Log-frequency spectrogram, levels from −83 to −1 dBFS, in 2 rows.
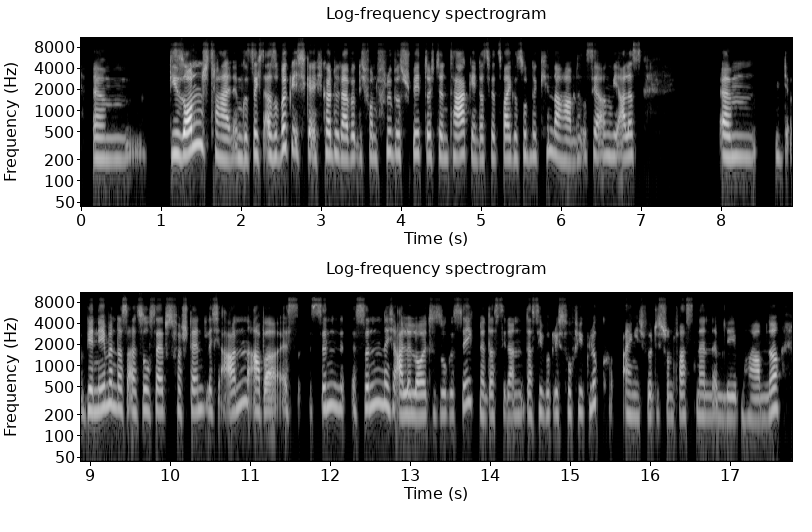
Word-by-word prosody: Ähm, 205 +5 -3 0.3
die 240 0 +6
Sonnenstrahlen 240 -5 +7
im - - -5
Gesicht, 210 +1 0
also 225 0 +1
wirklich, 295 +1 +5
ich - - +1
k - - +1
ich - - -4
könnte 240 -1 +3
da 210 0 +7
wirklich 220 0 -3
von 220 -2 -6
früh 255 +4 -4
bis 235 -1 -2
spät 240 0 0
durch 225 - 0
den 215 -2 -2
Tag 225 +2 +7
gehen, 215 -4 -3
dass 205 0 -4
wir 210 - -4
2 215 0 +3
gesunde 220 +1 -5
Kinder 235 -5 -1
haben. 190 -1 +1
Das 205 - -14
ist 235 - -11
ja 220 - +1
irgendwie 225 -1 -4
alles 230 +2 +1 1.0
ähm, 220 0 +2 0.2
w 220 - -12 0.2
wir 230 +1 +4
nehmen 255 +4 +3
das 240 -2 -1
als 220 0 -2
so 230 - -2
selbstverständlich 225 0 -2
an, 270 +8 +1
aber - - +2
es - - -8
es 225 - -7
sind 250 0 -3
es 245 - -9
sind 270 +4 -2
nicht 270 -3 -2
alle 200 +1 +3
Leute 195 +1 -1
so 200 0 -8
gesegnet, 200 - -6
dass 195 -1 -5
sie 200 - -13
dann 195 +1 -6
dass 200 -1 -6
sie 220 - -7
wirklich 200 0 -6
so 210 - -8
viel 215 0 -8
Glück, 280 +6 -7 0.2
eigentlich 195 -2 -5
würde 190 +1 -6
ich - - -1
schon 185 -1 -3
fast 195 +1 -5
nennen, 190 -1 -5
im - - -9
Leben 180 0 -8
haben, 170 0 0
ne? 235 +6 +2
220 Hz, 240 wpm, -24 LUFS, 200-240 Hz, 1.0 s, Sonnenstrahlen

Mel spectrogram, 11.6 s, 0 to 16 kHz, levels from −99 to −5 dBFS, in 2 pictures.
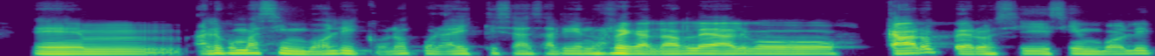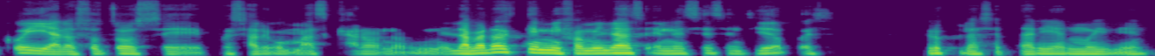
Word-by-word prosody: em, 115 0 +1
algo 140 +4 +1
más 145 0 +2
simbólico, 120 -3 0
¿no? 130 +1 -3
Por 125 -4 -6
ahí, 125 +2 -1
quizás, 125 -2 -7
a - - -2
alguien, 125 0 -1
no 125 - +1
regalarle 125 -1 +5
algo 120 0 +2 0.2
caro, 155 +7 +6
pero 120 0 +2
sí 125 0 -4
simbólico. 120 +4 -3
Y 130 -4 +1
a - - +3
los 110 -1 -4
otros, 125 -1 -4
eh, 110 - -8
pues 115 - -13
algo - - -5
más - - -8
caro, - - -10
¿no? - - -10
Ni 115 0 -9
la 130 - +5
verdad 185 +6 +5
es 185 - -12
que 170 - +3
mi 145 -2 +4
familias, 140 +1 +3
en 130 0 -4
ese 135 +2 -6
sentido, 130 +1 -6
pues - - -13 0.4
creo 140 - -1
que - - -31
lo 115 - -2
aceptarían 120 +1 -5
muy 115 0 -2
bien. 120 0 -7
125 Hz, 230 wpm, -23 LUFS, 115-135 Hz, 0.4 s, caro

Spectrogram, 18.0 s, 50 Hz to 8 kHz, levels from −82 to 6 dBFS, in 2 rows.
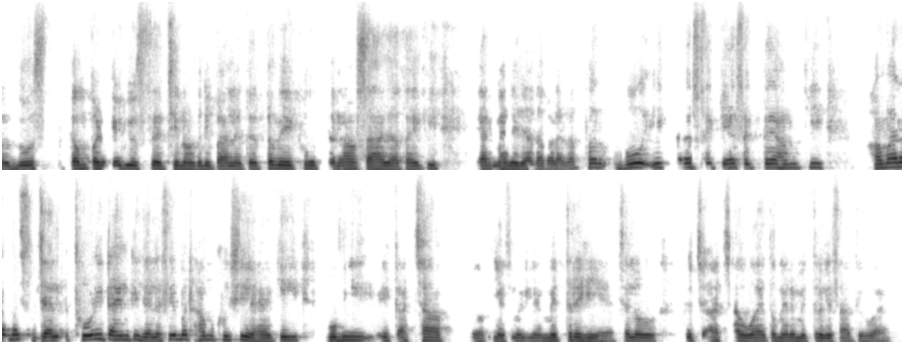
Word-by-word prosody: दोस्त 150 +1 0 0.2
कम 155 0 +3
पढ़ते 150 0 +3
भी 155 - +2
हुए 155 - +7
उससे 150 +1 +1
अच्छी 140 +3 -2
नौकरी 140 0 +1
पा 135 -1 -1
लेते 135 0 0
हैं। 135 - 0
तब 155 0 +5
एक 150 -1 +4
वो 150 - +3 0.2
तनाव-सा 145 +2 0
आ - - +1
जाता 135 0 0
है 140 - +2
कि 155 +2 -4 0.5
यार 150 -1 +1
मैंने 140 0 +2
ज़्यादा 130 0 -1
पढ़ा 125 -1 -3
था। 150 +4 -7
पर 190 0 +1 0.2
वो 195 +4 +8 0.2
एक 195 - -2
तरह 195 +1 +1
से 200 +3 -8
कह 180 0 -1
सकते 185 0 -2
हैं - - +3
हम 175 +1 -3
कि 195 -1 -4 0.5
हमारा 205 +5 +5
बस 210 0 0
जल 160 +1 +5 0.2
थोड़ी 200 +4 +7
टाइम 185 -2 +2
की 195 - -1
जेलसी 155 +4 +2
बट 200 0 0
हम 180 +1 -3
खुशी 175 -1 +3
है 135 - +1
कि 155 +3 +2 0.4
वो 155 - +7
भी 165 +1 +2 0.3
एक 150 - -7
अच्छा 145 +1 -4
अ, 140 - -3 0.5
प्लेसमेंट 140 0 -3
ले 140 0 -3
मित्र 145 +3 -1
ही 135 - +2
है। 125 0 -9
चलो 145 -2 +2 0.3
कुछ 145 -2 -5
अच्छा 145 0 -6
हुआ 140 0 +3
है 140 - -2
तो 145 - -3
मेरे 145 0 0
मित्र 135 +1 -1
के 135 - +2
साथ 125 -2 -10
ही - - -3
हुआ 120 -1 -7
है। - - -15
150 Hz, 230 wpm, -18 LUFS, 140-175 Hz, 0.5 s, वो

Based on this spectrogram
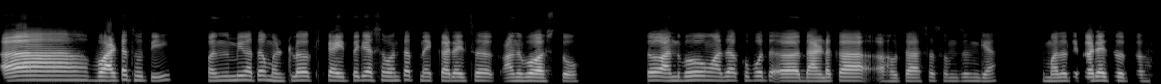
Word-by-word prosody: अ, - - +2 0.9
वाटत 190 +3 +5
होती, 185 0 -7 0.4
पण 180 +2 -4
मी 205 +1 -3
आता 205 +1 -1
म्हंटलं 185 +1 -2
की - - -28
काहीतरी 185 +1 0
असं 195 0 -2
म्हणतात 185 +3 -3
ना, 180 - -4
एक 175 - -7
करायचा 175 0 -1 0.2
अनुभव 170 +1 0
असतो. 160 -1 -7 0.7
तो 190 0 +2
अनुभव 185 +3 -1
माझा 185 0 -1
खूपच 190 +1 -7
अ, 165 0 +2
दांडका 165 +2 +2
अ, 155 - -7
होता 150 +1 -4
असं 155 +2 -9
समजून 165 0 -14
घ्या. 155 0 -7 0.5
मला 160 +1 -1
ते - - -9
करायचं 180 0 +2
होतं. 155 -2 -8
175 Hz, 160 wpm, -24 LUFS, 165-190 Hz, 0.9 s, वाटत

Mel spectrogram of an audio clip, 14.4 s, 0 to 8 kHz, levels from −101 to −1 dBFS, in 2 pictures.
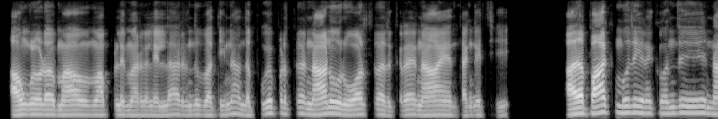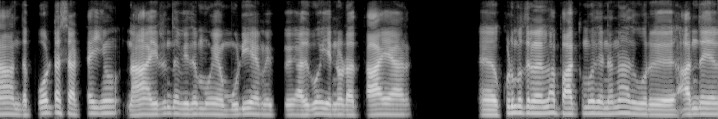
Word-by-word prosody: அவங்களோட, 125 +1 +3
ம - - +3 0.3
மாப்பிள்ளைமார்கள் 115 -1 -3
எல்லா 120 +3 -3
இருந்து 115 +2 -5
பாத்தீங்கன்னா 120 +5 -4
அந்தப் 110 -3 -5
புகைப்படத்துல 145 0 -4
நானும் 145 +2 +4
ஒரு 125 - 0
ஓரத்துல 130 -1 -1
இருக்குற. 110 +3 -4 0.2
நான் 120 +1 +3
என் 105 -2 -9
தங்கச்சி. 110 0 -8 0.7
அத 145 - +10
பாக்கும் 175 0 +5
போது 170 +1 -1
எனக்கு 150 -1 -5
வந்து 155 +3 -4 0.3
நான் 135 0 +2
அந்த 120 -2 -4
போட்ட 155 +2 +1
சட்டையும், 150 +4 -1 0.2
நான் 130 +2 +3
இருந்த 145 +2 -5
விதமும், 135 0 -2
என் 120 0 -5
முடி 135 +2 -2
அமைப்பு, 125 -1 -7
அதுவும் 135 +3 0
என்னோட 125 -1 0 0.2
தாயார். 125 0 +3 0.8
ஆ. - - +2 0.2
குடும்பத்துலலாம் 160 -1 +1
பார்க்கும் 145 +2 0
போது 150 - +1
என்னன்னா 150 +3 -2
அது 140 - -2
ஒரு 125 - -1 0.3
அந்த 140 +1 -1
130 Hz, 170 wpm, -23 LUFS, 120-150 Hz, 0.8 s, அத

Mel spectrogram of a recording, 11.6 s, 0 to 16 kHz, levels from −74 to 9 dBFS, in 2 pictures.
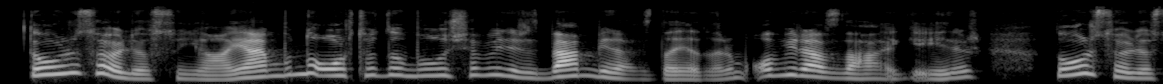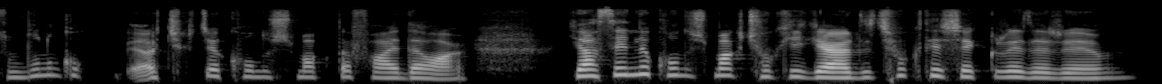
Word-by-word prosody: Doğru 330 +6 +4
söylüyorsun 175 - 0
ya. 145 -1 -2
Yani 220 +7 +7
bunda 325 +5 -2
ortada 280 0 -1
buluşabiliriz. 275 -7 -5
Ben 255 +2 +8
biraz 160 -9 -5
dayanırım, 150 +4 -5
o 265 +2 -3
biraz 245 -10 +4
daha 170 -1 -3
gelir. 180 +7 -9 0.3
Doğru 315 +6 +2
söylüyorsun. 210 - -4
Bunu 285 +2 -10
ku 280 - -13 0.3
açıkça 260 - -3
konuşmakta 225 -2 -8
fayda 195 -3 -2
var. 160 -1 -1 0.5
Ya, 260 0 +6
seninle 300 +4 +1
konuşmak 285 -1 -2
çok 235 0 -5
iyi 235 - -4
geldi. 205 -1 +6
Çok 275 +6 -5
teşekkür 235 -4 -2
ederim. 195 -2 -4
230 Hz, 160 wpm, -23 LUFS, 190-275 Hz, 0.5 s, Ben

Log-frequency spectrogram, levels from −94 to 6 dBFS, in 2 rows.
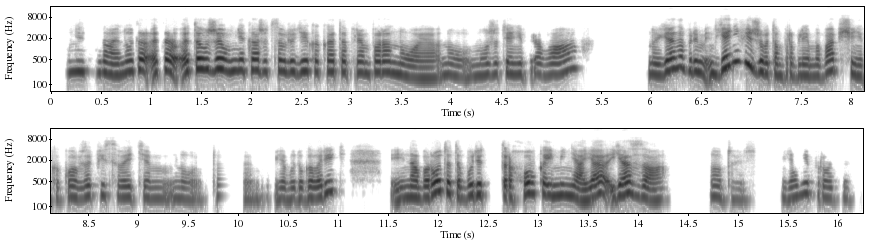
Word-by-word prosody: Не 235 +1 -2
знаю, 200 -4 -1
но 235 - +1
это 260 - +3
это 250 0 +3
это 275 +4 +6
уже, 270 +1 +6
у 265 - +5
мне 250 +1 0
кажется, 250 -1 0
у - - +1
людей 235 +1 +1
какая-то, 230 0 -2
прям, 220 -1 -5
паранойя. 180 -9 -1
Ну, 185 -3 -8
может 195 +4 -8
я 205 - -1
не 200 0 -5
права, 195 +7 -4 0.7
но 200 -1 -3
я, 245 +8 +4
наприм 245 -7 0
я 275 +10 +5
не 450 +5 +2
вижу 315 - +5
в - - +1
этом 195 -2 -4
проблемы, 180 -2 -5
вообще, 240 -1 -2
никакой. 175 +1 -5
В 170 - -8
записывайте, 190 -2 -7
м, 170 +2 -11
ну, 165 -1 -12
это, 200 - -18 0.2
э, - - -13 0.2
я 170 0 -7
буду 170 +1 -7
говорить 245 +10 -2 0.4
и 155 +5 -7
наоборот, 185 +9 +4
это 230 -6 +2
будет 210 +3 0
страховкой 210 +4 +1
меня. 205 -6 0
Я 185 +7 +3
я- 225 +4 +4
за, 170 -7 -2 0.4
ну, 190 -2 -8
то 165 - -19
есть, 155 0 -20 0.2
я- 175 +2 -7
не 235 +3 -5
против. 175 -7 -11
200 Hz, 205 wpm, -23 LUFS, 180-235 Hz, 0.7 s, это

